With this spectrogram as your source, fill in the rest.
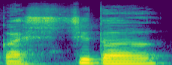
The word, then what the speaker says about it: कश्चित्: फिर वेद वेद वेद नाचैव, कौ के ऊपर आघात, शॉल पहले निकलेगा, कश्चित कश्चित। अब चौथे पंक्ति को फिर से सुनिए, श्रुत्वाप्येनौ वेद न चैव कश्चित्।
